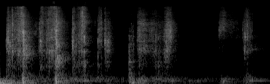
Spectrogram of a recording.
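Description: A deck of tarot cards is shuffled up close: several quick papery riffles and flutters in uneven bursts with short pauses between them, and no talking.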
